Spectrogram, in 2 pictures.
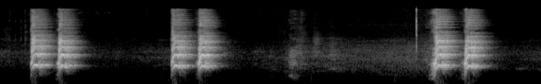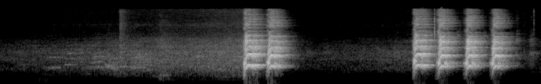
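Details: Domestic dog going wild at the sound of a USB device being plugged or unplugged, giving sharp ringing barks in quick bursts of two to four, separated by pauses of a few seconds, with a soft whine and rustling in between.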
